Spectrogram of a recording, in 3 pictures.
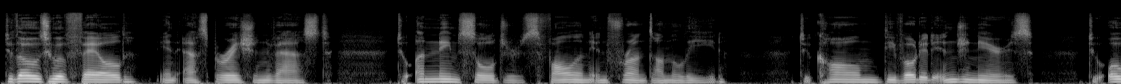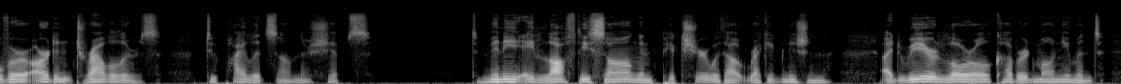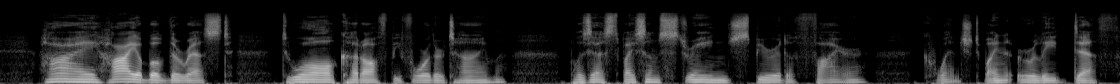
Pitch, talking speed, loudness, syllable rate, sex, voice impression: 100 Hz, 110 wpm, -23 LUFS, 3.8 syllables/s, male, masculine, adult-like, relaxed, weak, dark, halting, calm, slightly reassuring, wild, kind, modest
